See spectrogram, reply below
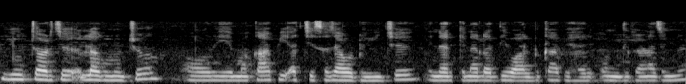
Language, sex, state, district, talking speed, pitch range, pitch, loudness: Garhwali, female, Uttarakhand, Tehri Garhwal, 165 wpm, 185-210 Hz, 190 Hz, -18 LUFS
